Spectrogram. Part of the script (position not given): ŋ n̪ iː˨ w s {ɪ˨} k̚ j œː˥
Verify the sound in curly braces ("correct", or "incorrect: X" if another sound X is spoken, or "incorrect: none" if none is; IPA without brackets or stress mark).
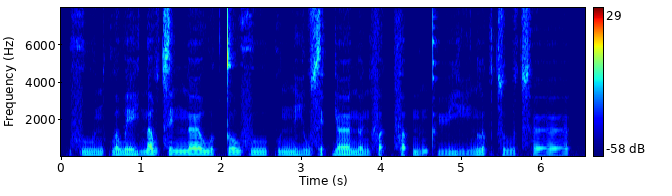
incorrect: ɪ˧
